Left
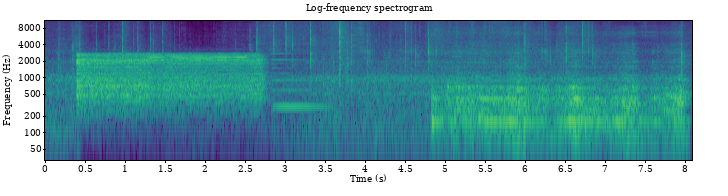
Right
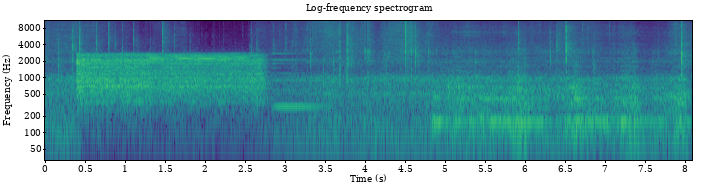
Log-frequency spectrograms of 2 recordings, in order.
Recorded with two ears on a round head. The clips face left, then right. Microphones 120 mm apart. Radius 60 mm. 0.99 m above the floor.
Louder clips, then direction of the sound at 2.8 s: Left 2 dB; 55° left (ahead or behind).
